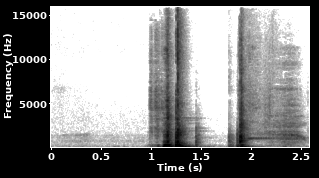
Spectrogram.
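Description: A hand presses down on a table with a soft thump.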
